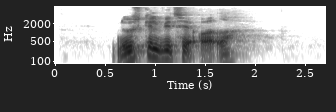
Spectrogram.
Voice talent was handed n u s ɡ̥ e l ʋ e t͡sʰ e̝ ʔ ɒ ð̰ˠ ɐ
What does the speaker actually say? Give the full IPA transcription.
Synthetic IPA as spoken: n u s ɡ̥ æ l ʋ i t͡sʰ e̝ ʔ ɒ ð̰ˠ ɐ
